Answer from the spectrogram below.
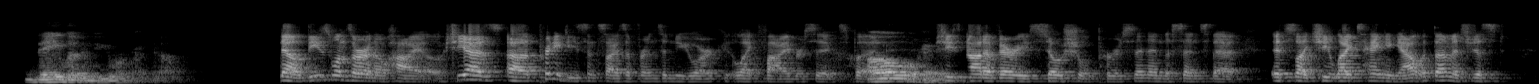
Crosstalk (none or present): none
